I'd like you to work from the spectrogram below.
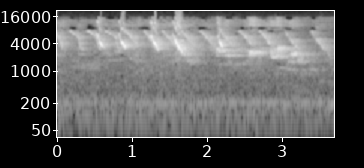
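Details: Agitated long-tailed white-rumped shama singing high, sharp, downslurred notes, five loud ones spaced about every third of a second, then softer fading notes, with faint other calls overlapping.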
